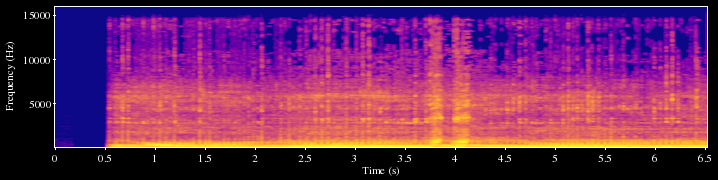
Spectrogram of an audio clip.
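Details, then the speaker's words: "Fugly 350", a Husqvarna 350 chainsaw with Huztl top end, back after months in use and field repairs including a gas leak: high buzzing two-stroke rasp holds steady, dips briefly then recovers cleanly; running healthy. "It's healthy again. Wish I had a stand for this damn thing. Maybe I'll set it up in a log pile. Just so you can hear Fugly run."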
